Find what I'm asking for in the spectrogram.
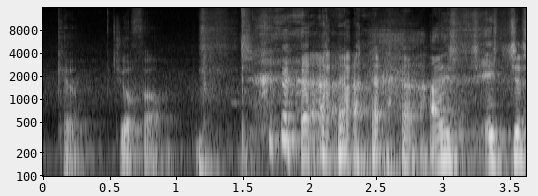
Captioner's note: laughing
